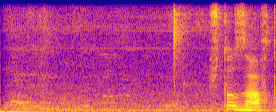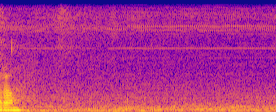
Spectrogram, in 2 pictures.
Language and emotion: Russian, neutral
